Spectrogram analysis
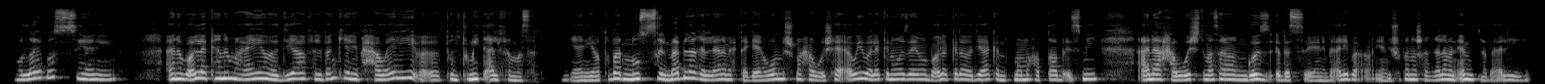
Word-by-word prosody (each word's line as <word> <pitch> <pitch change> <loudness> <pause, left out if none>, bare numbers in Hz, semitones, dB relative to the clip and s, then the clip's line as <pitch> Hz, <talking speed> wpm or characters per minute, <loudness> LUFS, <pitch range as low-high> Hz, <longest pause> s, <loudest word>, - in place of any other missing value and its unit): والله 230 +7 +1
بص 325 0 -5
يعني 230 -2 0 0.5
أنا 255 +1 +6
باقول 235 +3 +4
لك 275 -2 0
أنا 275 +1 +7
معايا 265 0 +3
وديعة 240 +4 +2
في 260 -1 -13
البنك 250 +6 -2
يعني 255 -3 +3
بحوالي 255 +8 0
أ - - -5
أ - - -6
300,000 220 0 0
مثلًا، 185 -1 -7 0.3
يعني 180 +1 -3
يُعتبر 230 +7 +1
نص 255 +2 +4
المبلغ 250 +3 +3
اللي 210 0 0
أنا 235 - +1
محتاجاه، 190 -5 -3
هو 210 +4 0
مش 245 0 -1
محوشاه 215 -1 -3
أوي 250 +5 0
ولكن 230 -1 0
هو 240 +1 +1
زي 235 0 0
ما 230 - -1
باقول 205 -1 -1
لك 235 - -3
كده 235 -1 -2
وديعة 215 +1 -2
كانت 220 -2 -6
ماما 220 +1 +1
حاطاها 215 0 -5
بإسمي. 240 +3 -1 0.4
أنا 235 +1 +4
حوشت 220 +2 -1
مثلًا 225 -1 +1
جزء 220 -1 +3
بس 185 -1 -3
يعني 180 0 -5
بقى 185 +3 -6
لي 230 - +3
بقى 220 - -7
يعني 240 - -6
شوف - - -7
أنا 225 0 +3
شغالة 210 +1 -2
من 220 0 +1
إمتى 225 -5 +2
بقى 195 - -8
لي 200 -1 -5
230 Hz, 220 wpm, -22 LUFS, 210-245 Hz, 0.5 s, أنا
